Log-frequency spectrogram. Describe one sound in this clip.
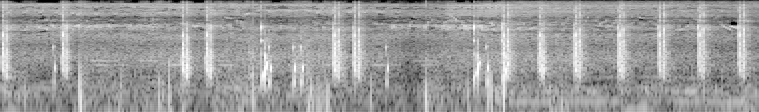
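Short clicking game sound effects pop repeatedly.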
